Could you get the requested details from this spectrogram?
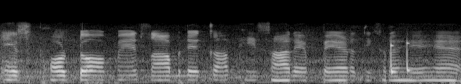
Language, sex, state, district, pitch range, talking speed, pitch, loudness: Hindi, female, Haryana, Jhajjar, 195-205 Hz, 130 wpm, 200 Hz, -18 LUFS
